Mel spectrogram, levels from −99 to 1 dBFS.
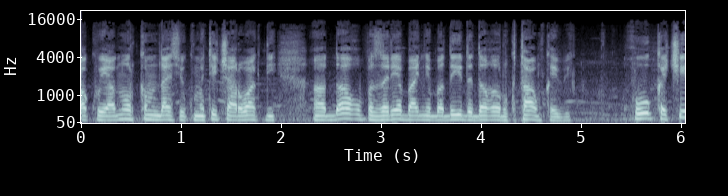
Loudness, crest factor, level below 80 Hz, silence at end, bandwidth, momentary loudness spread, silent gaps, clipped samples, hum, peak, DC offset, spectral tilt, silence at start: -20 LUFS; 16 dB; -54 dBFS; 0 s; 15 kHz; 7 LU; none; under 0.1%; none; -4 dBFS; 0.1%; -5 dB/octave; 0 s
